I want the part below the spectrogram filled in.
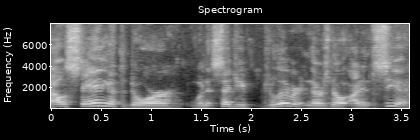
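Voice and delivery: ordinary talk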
